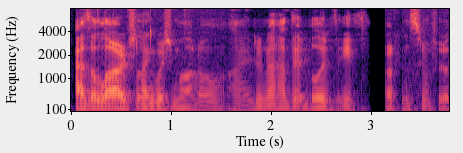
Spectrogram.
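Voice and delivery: quick robotic read of the bot's answer; fast, mock-formal chatbot read-out; reading out the reply. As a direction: rattle off the canned AI reply fast. Reading the AI's answer aloud.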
